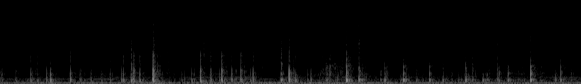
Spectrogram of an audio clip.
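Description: Fingertips tap and rub on the raised lid panel of a large, hollow, printed cardboard collector's edition game box. The result is a quick, irregular series of soft, dull, hollow taps with a low body, mixed with dry brushing and scratching from the rubbing. A steady low hum runs underneath.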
